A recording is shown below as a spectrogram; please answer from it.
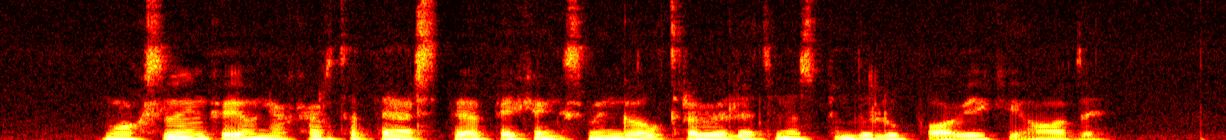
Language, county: Lithuanian, Alytus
